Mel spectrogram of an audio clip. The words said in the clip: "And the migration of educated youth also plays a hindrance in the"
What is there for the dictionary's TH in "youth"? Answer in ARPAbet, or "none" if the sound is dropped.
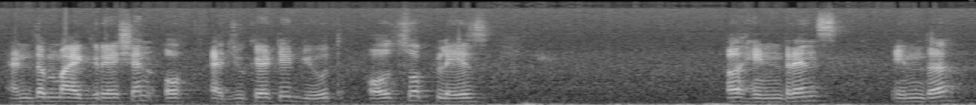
T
